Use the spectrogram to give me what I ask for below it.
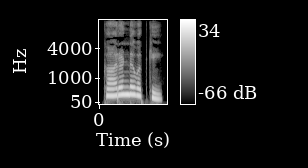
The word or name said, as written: ಕಾರಂಡವಕ್ಕಿ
